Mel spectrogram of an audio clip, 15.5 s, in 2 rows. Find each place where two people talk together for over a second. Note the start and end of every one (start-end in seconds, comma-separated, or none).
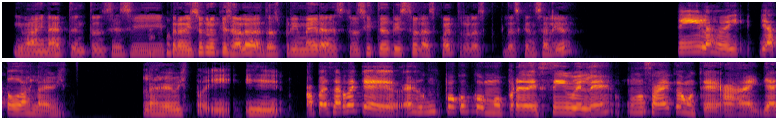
none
